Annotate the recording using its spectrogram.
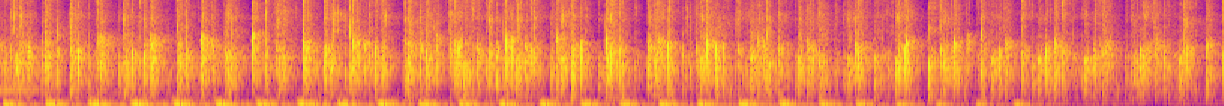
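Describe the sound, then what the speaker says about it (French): Church congregation claps together for Jesus in a steady, rhythmic beat, loud and continuous for several seconds before thinning out at the end. "Acclamons pour Jésus"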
